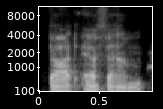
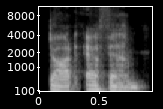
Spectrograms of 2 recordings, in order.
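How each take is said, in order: Both takes have the same delivery.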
